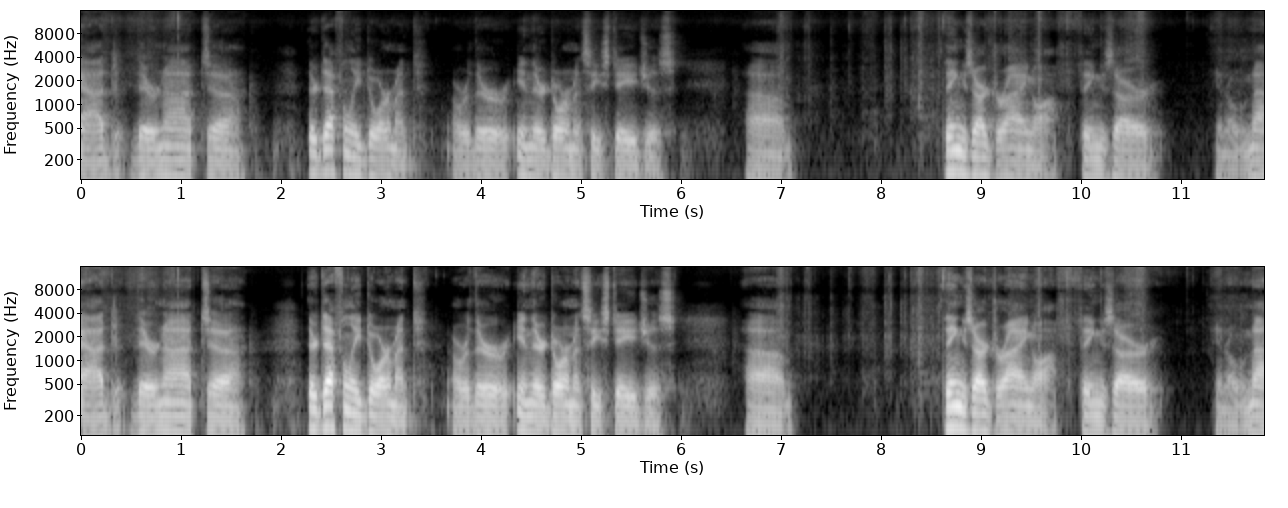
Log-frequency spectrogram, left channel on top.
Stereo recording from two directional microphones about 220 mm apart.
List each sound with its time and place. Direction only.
0.0 s speech: 25° right (ahead or behind)
8.3 s speech: 30° right (ahead or behind)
